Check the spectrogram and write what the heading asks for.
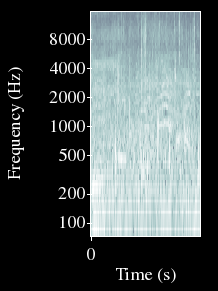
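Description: People talking in the background, with a steady low rumble and a few short chirps.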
